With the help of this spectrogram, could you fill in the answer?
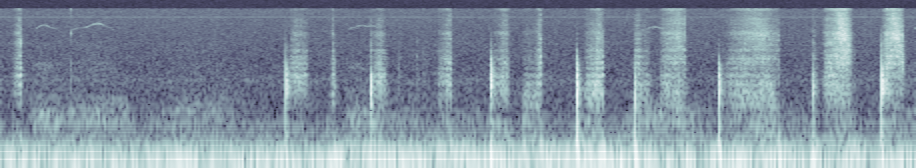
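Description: A white chalk stick is scratched and rubbed across a large flat blackboard while writing a letter. It makes a series of sharp, dry taps and short gritty scrapes over a quiet, low steady hum.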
